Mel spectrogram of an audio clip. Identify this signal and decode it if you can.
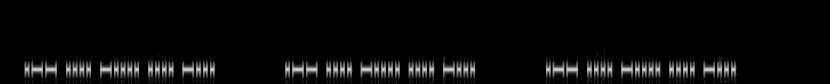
Morse code, heard as a keyed tone, about 34 wpm, 700 Hz. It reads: WH6HB WH6HB WH6HB
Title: USA Call Signs - 5 Characters - Repeated 3x - 35wpm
